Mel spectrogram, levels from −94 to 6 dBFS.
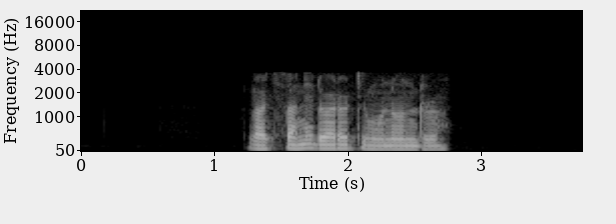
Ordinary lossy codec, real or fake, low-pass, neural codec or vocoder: none; real; 3.6 kHz; none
